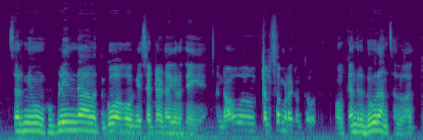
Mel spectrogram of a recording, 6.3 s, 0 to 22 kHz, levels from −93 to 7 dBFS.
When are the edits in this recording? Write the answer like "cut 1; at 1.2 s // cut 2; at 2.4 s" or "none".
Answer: none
